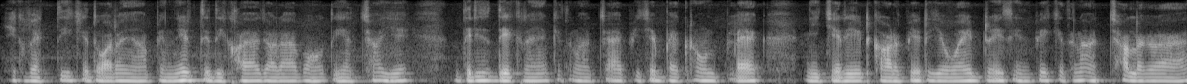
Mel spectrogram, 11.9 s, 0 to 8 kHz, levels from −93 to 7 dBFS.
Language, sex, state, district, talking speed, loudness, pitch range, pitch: Maithili, male, Bihar, Begusarai, 185 wpm, -21 LUFS, 125-140 Hz, 130 Hz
